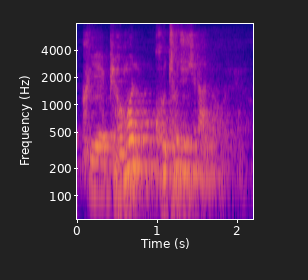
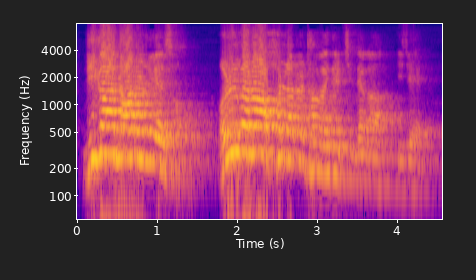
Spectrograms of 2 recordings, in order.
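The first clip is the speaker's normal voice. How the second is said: Jesus calling out; 5 semitones higher, 11 dB louder than usual. Acted. Jesus calling Saul from the light, loud and commanding. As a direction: boom down from heaven, drawing out the name.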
